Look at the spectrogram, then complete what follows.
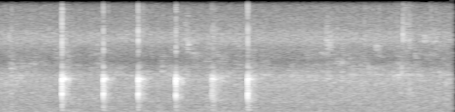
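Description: Six quick, sharp taps, about three a second, of a hand tool knocking a river stone to seat it in fresh mortar.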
